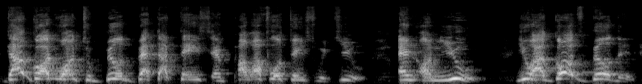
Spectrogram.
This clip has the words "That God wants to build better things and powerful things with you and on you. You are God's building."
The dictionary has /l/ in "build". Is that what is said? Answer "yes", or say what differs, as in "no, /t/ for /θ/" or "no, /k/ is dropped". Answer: yes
